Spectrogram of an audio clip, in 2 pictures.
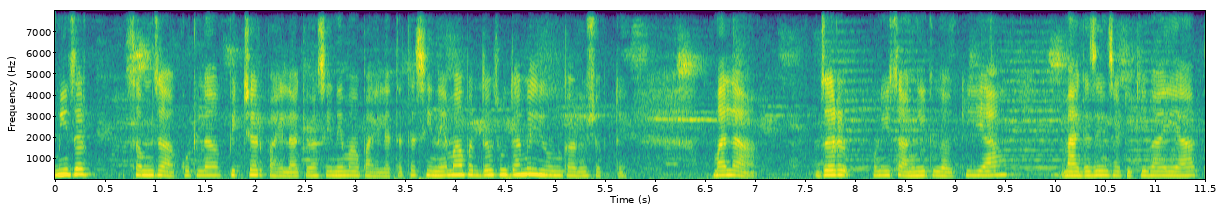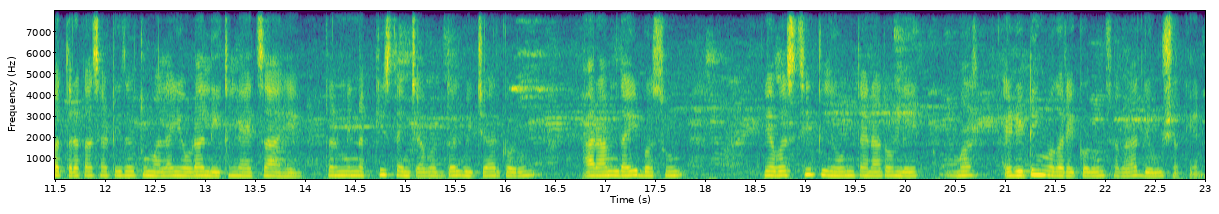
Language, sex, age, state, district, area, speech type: Marathi, female, 45-60, Maharashtra, Thane, rural, spontaneous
